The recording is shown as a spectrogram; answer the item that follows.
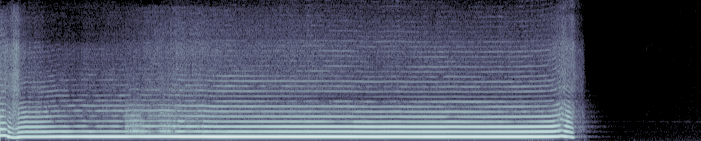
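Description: A conch shell (shankh) blown in one long held note, the customary sounding that opens an auspicious programme. The note lifts briefly in pitch and stops about seven seconds in.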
